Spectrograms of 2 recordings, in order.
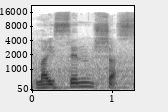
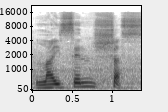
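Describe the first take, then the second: The two takes are said the same way.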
